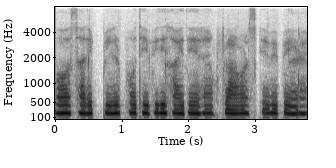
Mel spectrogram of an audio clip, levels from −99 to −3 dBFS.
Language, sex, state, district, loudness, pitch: Hindi, female, Uttar Pradesh, Hamirpur, -16 LUFS, 195 Hz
